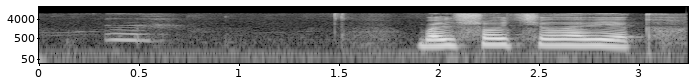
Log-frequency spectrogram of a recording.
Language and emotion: Russian, neutral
